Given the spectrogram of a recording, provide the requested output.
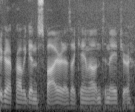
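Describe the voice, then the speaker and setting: A very deep, low male voice at a fairly quick pace over noticeable background noise. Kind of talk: casual vlog monologue. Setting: outdoors in nature park. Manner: soft-spoken, lowered voice; relaxed, hesitant fillers.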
